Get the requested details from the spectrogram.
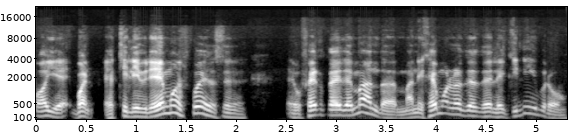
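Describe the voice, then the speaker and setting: A man with a medium-pitched voice and a dark, mellow tone speaks at a moderate pace, his pitch swinging very widely, in a dry, close recording with no echo. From Peru, Piura highlands. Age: 80s+. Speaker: political analyst. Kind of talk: interview. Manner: animated.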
